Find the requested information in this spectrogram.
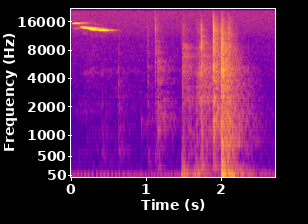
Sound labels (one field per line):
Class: door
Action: closing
